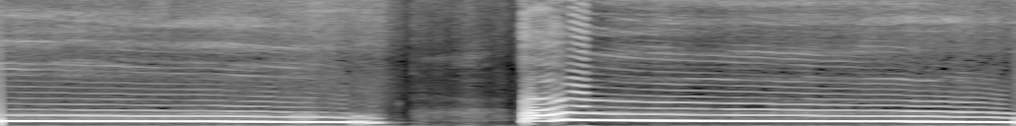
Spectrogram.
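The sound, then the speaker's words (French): Two long, sustained wolf howls, each a smooth tone that slowly falls in pitch, separated by a brief silence. The second howl starts with a sharp upward swoop before settling. Clear, no talking. “Hey, c'est beau, un loup, hein? Oh, les loups.”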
